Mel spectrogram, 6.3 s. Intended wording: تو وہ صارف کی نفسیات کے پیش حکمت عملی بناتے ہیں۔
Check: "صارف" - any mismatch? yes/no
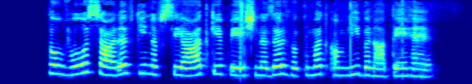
no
